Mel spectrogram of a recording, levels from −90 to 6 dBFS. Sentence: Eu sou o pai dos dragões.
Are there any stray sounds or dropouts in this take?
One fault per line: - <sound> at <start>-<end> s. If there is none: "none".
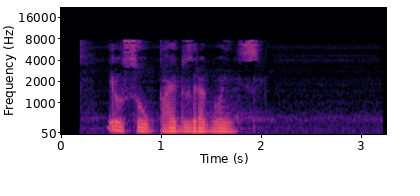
none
